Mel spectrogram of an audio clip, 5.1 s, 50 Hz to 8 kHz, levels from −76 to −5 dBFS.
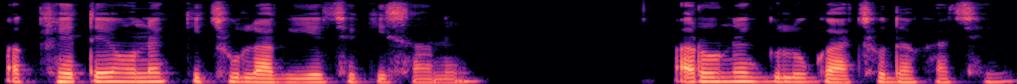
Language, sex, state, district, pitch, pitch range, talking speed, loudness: Bengali, male, West Bengal, Jhargram, 140 Hz, 130-150 Hz, 130 wpm, -21 LUFS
